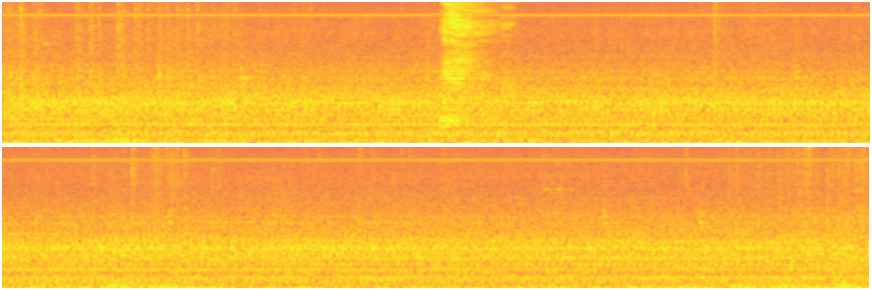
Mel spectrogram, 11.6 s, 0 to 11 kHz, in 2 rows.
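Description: Steady road noise inside a moving RV's cab: engine and tyres running on wet pavement at about 40 mph, a low even rumble with a faint steady hum. A brief hiss cuts in about three seconds in.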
